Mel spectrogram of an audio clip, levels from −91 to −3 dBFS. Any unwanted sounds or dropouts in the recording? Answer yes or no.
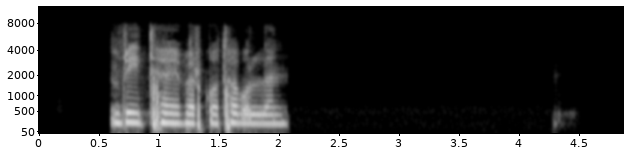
no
